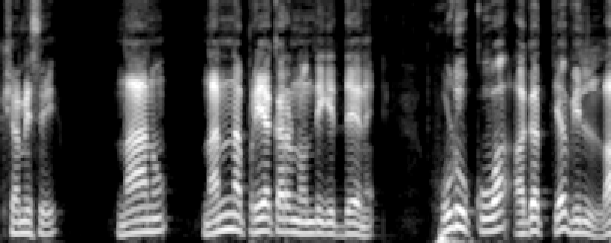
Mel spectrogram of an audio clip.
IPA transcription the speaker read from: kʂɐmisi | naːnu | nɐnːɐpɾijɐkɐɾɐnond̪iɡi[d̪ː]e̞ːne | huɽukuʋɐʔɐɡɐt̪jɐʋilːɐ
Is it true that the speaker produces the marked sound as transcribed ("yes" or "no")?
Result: yes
